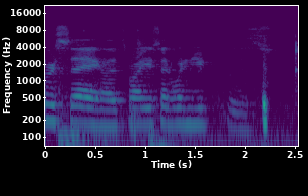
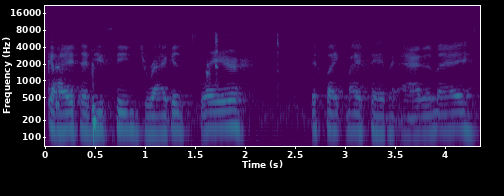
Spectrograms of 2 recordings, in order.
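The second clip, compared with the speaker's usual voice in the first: nerd voice; 3 semitones lower, 11 dB quieter than usual. Pretend. Mocking anime nerd voice.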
